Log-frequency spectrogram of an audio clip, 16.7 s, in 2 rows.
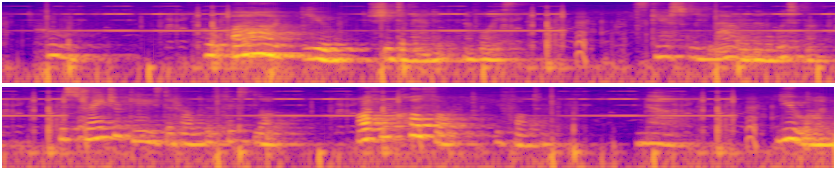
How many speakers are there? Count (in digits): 1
